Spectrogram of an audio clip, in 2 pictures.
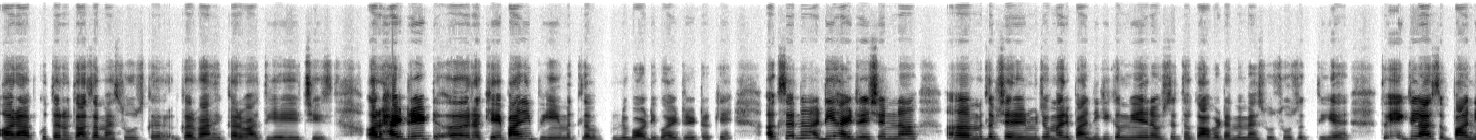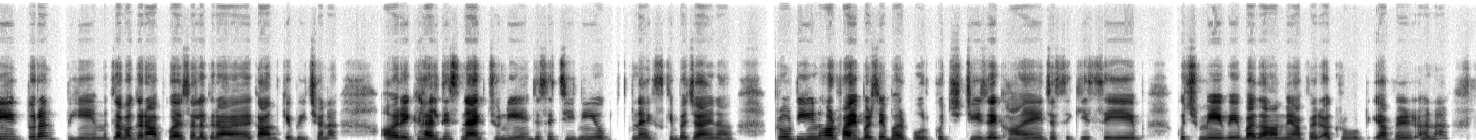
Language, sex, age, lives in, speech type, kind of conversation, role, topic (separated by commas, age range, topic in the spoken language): Hindi, female, 20-24, India, conversation, podcast, guest, आप दिनभर ऊर्जा बनाए रखने के लिए क्या करते हैं?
